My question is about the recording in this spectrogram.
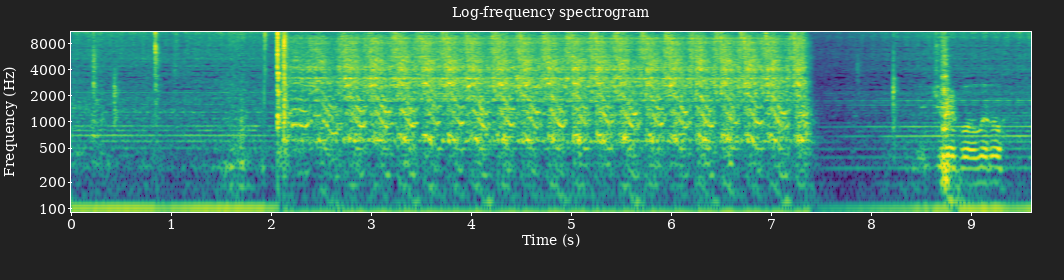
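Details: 1966 Dodge A100 van with a 225 slant six, cold start after a long hiatus, carburetor primed directly by the fuel system and 12 V at the coil: steady cranking about two beats a second that never fires.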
